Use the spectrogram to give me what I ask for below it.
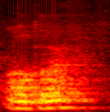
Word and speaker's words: Waldorf: Waldorf. W homeschooling. I don't know why I can't say that word. It doesn't even look, it's like Worcestershire. Say wall. Dorf. Say Waldorf.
